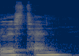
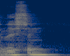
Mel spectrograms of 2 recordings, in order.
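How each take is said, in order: First: A clear t sound splits it into two parts. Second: The t is silent and it flows smoothly. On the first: The speaker calls it wrong. "I don't say list ten" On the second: The speaker calls it right. "I say listen"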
